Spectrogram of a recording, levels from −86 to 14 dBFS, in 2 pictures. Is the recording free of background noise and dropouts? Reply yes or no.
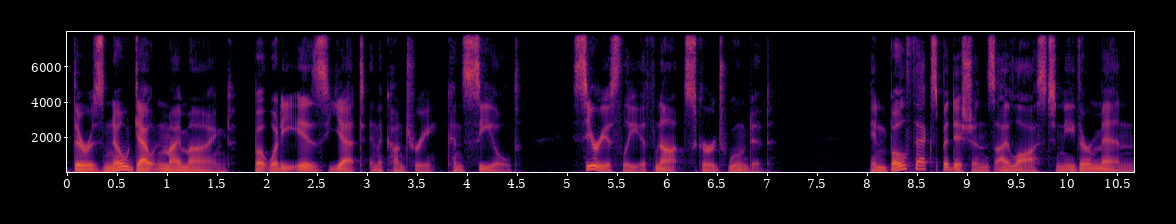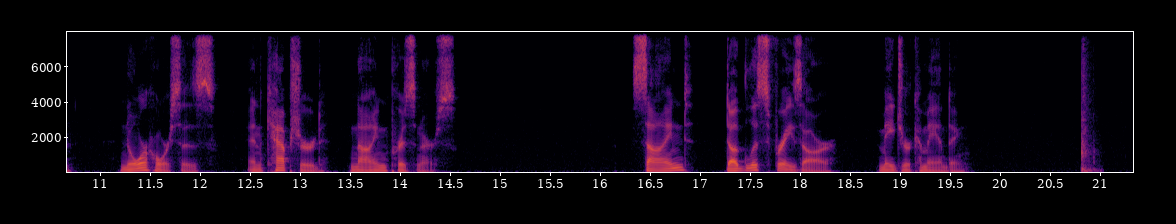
no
